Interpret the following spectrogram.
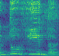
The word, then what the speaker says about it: duvida: Por exemplo, dúvida, que é uma incerteza, e duvida, que é uma flexão de duvidar. Então, essa tem uma mudança da sílaba tônica.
